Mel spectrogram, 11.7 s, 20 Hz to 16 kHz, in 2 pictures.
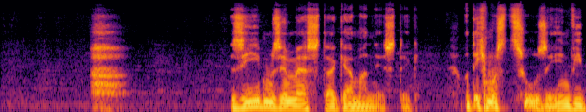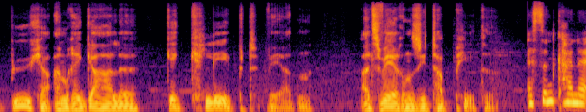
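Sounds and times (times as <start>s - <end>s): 
deep calming breath drawn in: 0.9s - 1.3s
speech: 2.3s - 11.7s.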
